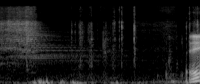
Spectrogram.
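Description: A tape measure's blade scraping as it slides against the rim of an empty howitzer powder canister, a brief rasp over the first half second that fades into a few faint handling clicks.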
